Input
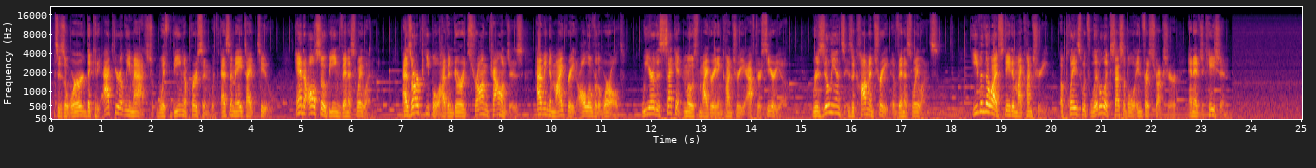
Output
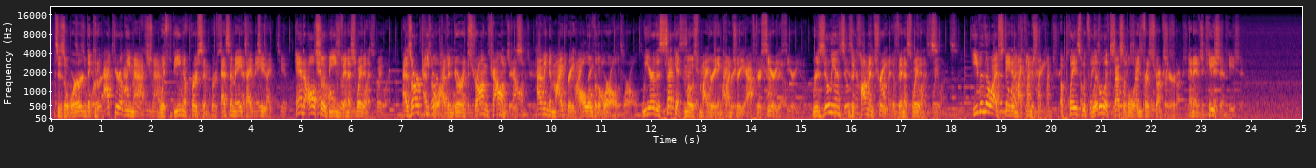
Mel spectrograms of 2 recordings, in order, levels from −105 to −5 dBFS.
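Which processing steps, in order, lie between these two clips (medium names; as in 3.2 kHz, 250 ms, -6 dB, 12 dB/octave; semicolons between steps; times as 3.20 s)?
on a send: delay 394 ms -12.5 dB; on the sum: peak limiter -16 dBFS, peak gain reduction 11 dB; trim -1.5 dB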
